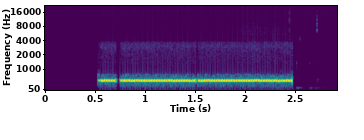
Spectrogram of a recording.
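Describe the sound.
A telephone dial tone sounds while a caller redials after a dropped call: a steady, mid-pitched electronic hum lasting about two seconds, briefly cutting out once early on, then stopping abruptly, with no voices.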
